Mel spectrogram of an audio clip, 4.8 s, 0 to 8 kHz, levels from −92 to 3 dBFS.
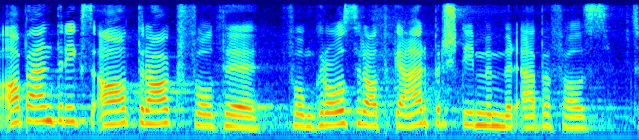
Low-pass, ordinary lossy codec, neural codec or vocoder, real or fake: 7.2 kHz; none; none; real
